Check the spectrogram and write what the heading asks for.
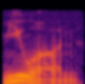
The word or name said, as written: muon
